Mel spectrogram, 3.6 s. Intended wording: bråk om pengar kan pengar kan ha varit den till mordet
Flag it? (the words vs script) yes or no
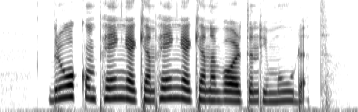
no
